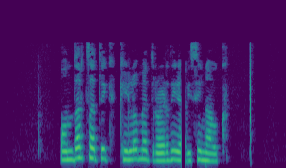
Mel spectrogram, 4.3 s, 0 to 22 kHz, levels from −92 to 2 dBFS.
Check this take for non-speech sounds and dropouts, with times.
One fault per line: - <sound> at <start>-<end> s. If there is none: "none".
- dropout at 2.7-2.8 s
